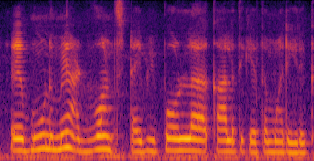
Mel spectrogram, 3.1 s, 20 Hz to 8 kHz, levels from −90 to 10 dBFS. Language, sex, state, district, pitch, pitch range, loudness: Tamil, female, Tamil Nadu, Kanyakumari, 210 Hz, 195-230 Hz, -14 LUFS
